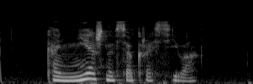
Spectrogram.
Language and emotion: Russian, positive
